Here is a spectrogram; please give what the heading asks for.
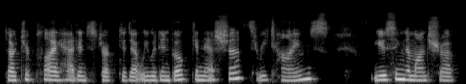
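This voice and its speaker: An American woman with a gravelly edge of vocal fry talks patiently through a chart, one box at a time. Her voice is recorded dry and close on a computer mic for a live stream, with no room sound around it. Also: medium pitch, steady tone, normal speed, darkish tone, no echo. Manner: patient, explanatory, walks through a chart step by step. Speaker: astrologer leading a ritual. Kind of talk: live-streamed ritual instruction.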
